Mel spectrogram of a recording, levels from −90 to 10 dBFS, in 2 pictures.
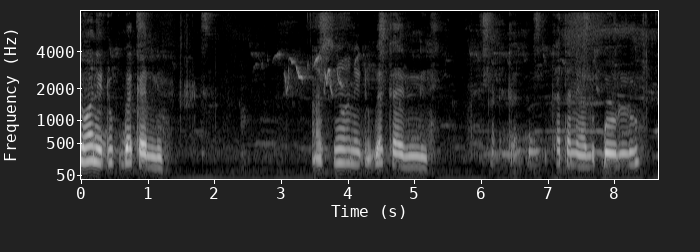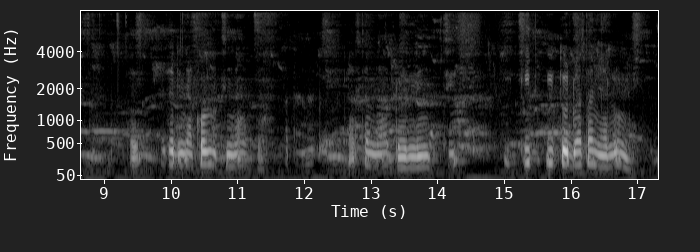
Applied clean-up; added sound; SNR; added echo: none; none; none; none.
